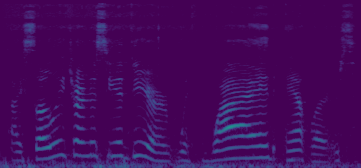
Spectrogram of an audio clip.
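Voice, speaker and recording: A middle-aged woman with a high voice reads a picture book to small children. She tells it simply and breaks off for short explanations. The recording is made outdoors, with clearly audible noise around her. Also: lively intonation, a little slow, fairly bright tone. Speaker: storytime reader, parks staff. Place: outdoors at an open trailhead by a fence.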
